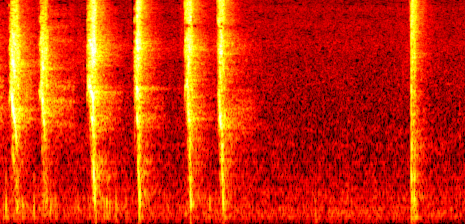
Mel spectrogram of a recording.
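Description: An Eclectus parrot in a sneezing fit: six sharp, breathy puffs in quick succession over about two seconds, then a pause and one last sneeze, in a quiet room.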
